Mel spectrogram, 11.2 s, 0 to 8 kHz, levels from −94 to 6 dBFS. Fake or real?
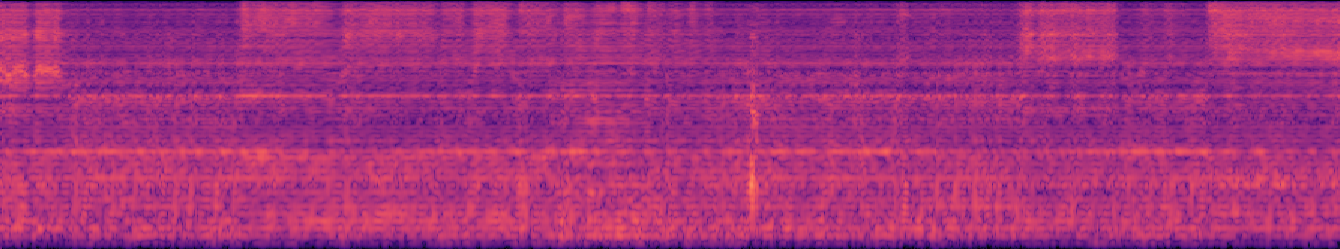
fake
